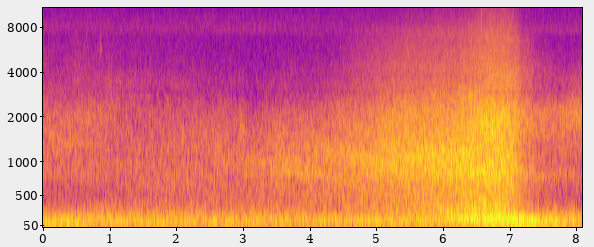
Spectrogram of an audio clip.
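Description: A road vehicle passing close by, its tyre and engine noise growing louder over a few seconds, peaking near the end and then falling away quickly, over a steady low rumble of traffic and wind.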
